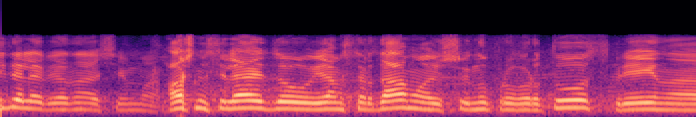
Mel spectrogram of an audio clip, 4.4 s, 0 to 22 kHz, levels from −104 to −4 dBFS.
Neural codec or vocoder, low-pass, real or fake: none; 7.2 kHz; real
